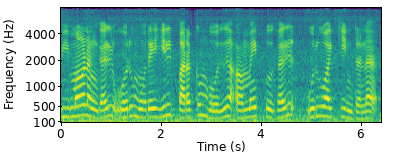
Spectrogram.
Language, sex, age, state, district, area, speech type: Tamil, female, 18-30, Tamil Nadu, Kanyakumari, rural, read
